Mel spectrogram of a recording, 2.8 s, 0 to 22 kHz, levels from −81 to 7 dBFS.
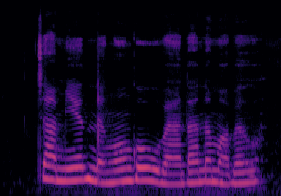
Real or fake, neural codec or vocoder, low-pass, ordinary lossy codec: real; none; none; none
